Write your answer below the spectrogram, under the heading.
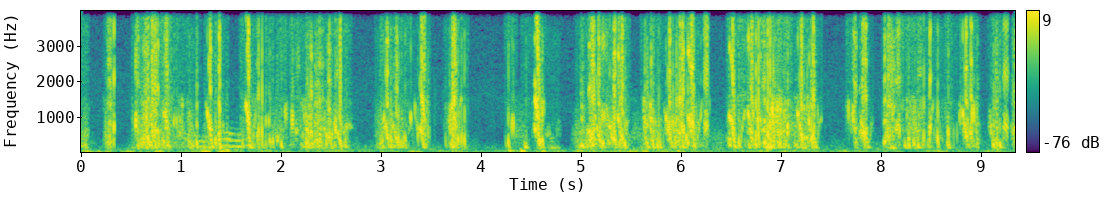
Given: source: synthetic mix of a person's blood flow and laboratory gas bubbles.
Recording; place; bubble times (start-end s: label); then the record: Doppler ultrasound of blood flow; subclavian vein
0.00-0.09 s: bubbles
0.22-0.34 s: bubbles
0.51-1.21 s: bubbles
1.24-1.46 s: bubbles
1.58-2.72 s: bubbles
2.93-3.50 s: bubbles
3.62-3.88 s: bubbles
4.24-4.37 s: bubbles
4.40-4.80 s: bubbles
4.93-5.50 s: bubbles
5.60-6.29 s: bubbles
6.45-7.41 s: bubbles
7.64-7.94 s: bubbles
8.00-9.01 s: bubbles
9.06-9.35 s: bubbles
From the record:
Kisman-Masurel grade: 444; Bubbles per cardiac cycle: continuous sound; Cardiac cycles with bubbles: 100%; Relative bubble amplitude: maximal (0.775 to 0.999); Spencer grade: 4 (maximum detectable bubble signal sounding continuously throughout systole and diastole of every cardiac period, and overriding the amplitude of the normal cardiac signals); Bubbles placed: anywhere in the cardiac cycle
